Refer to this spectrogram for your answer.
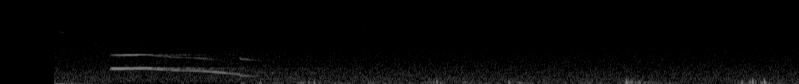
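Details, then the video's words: Gray wolf pup of the Snake River pack howling on July 25, 2012, Summit Ridge area, Wallowa County, during a wolf pup survey: one brief falling howl with a sliding overtone early on, then faint background rustling and soft thumps. "Snake River Wolf Pack Howling"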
